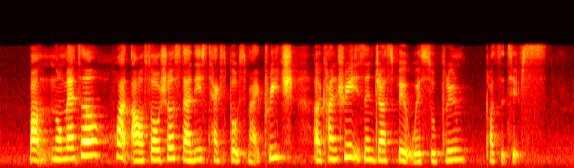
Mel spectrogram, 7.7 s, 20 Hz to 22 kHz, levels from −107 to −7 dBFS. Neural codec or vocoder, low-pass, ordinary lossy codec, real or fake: none; 7.2 kHz; none; real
